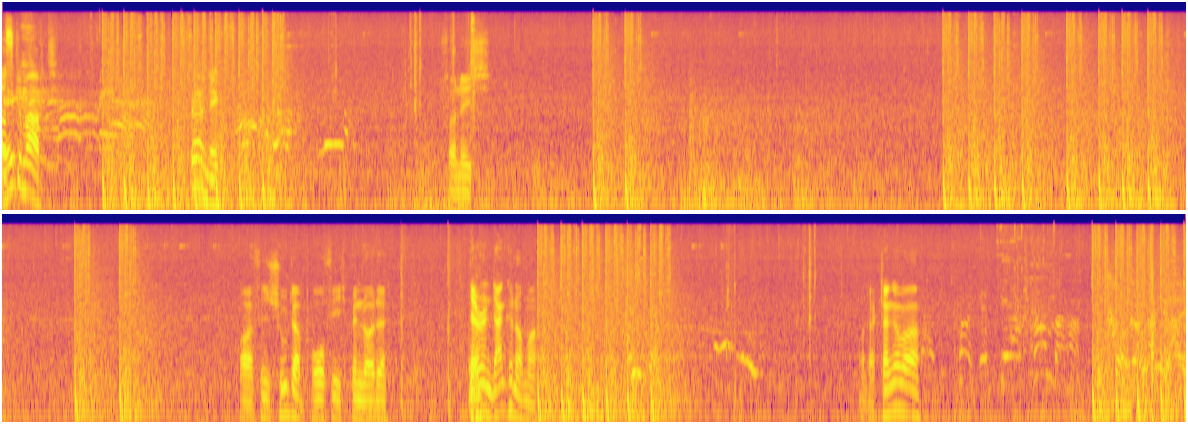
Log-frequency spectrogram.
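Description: Gunfire rattles in bursts.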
